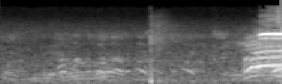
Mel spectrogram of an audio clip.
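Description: A football is kicked with a dull thump.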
